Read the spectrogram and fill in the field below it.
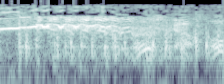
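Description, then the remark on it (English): A horse lets out a loud whinny as it halts abruptly near a towering rock, one long quavering call that rises slightly and then trembles and fades over under two seconds. “As the two horses approached the towering rock, Silver unaccountably sensed the nearness of peril”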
